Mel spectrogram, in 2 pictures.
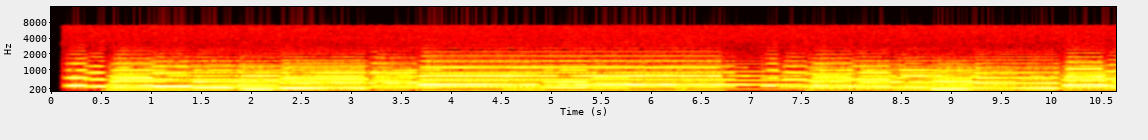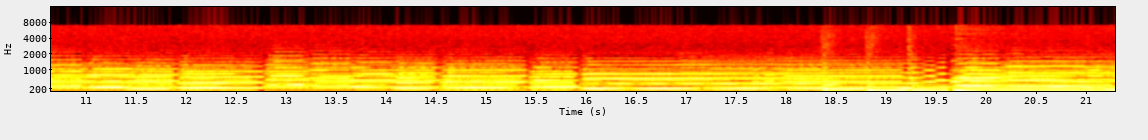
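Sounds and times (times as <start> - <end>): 
trombones: 0.1 - 21.2.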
